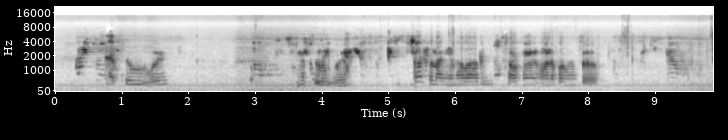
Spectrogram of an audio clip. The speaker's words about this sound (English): I got somebody in my lobby talking on the phone, so I hear somebody.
